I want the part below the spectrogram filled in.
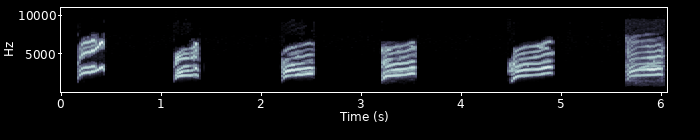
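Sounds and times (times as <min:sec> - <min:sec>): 
greenfinch: 0:00.2 - 0:00.5, 0:01.2 - 0:01.4, 0:02.2 - 0:02.6, 0:03.2 - 0:03.6, 0:04.5 - 0:05.0, 0:05.6 - 0:06.0.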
